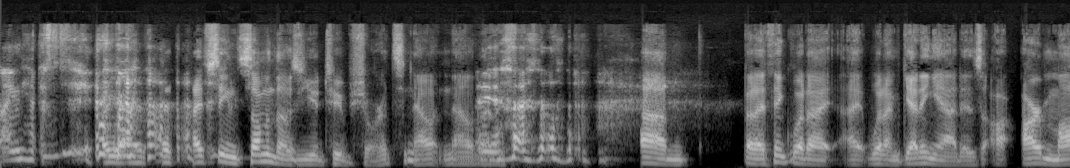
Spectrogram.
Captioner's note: laughter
